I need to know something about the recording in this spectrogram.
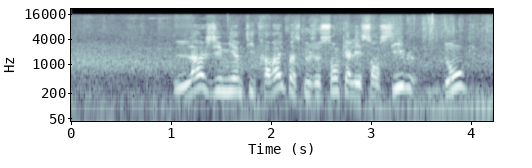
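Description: A man talks calmly and clearly, close by.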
